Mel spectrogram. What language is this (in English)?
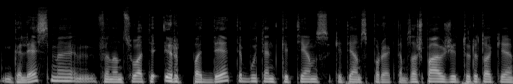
Lithuanian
